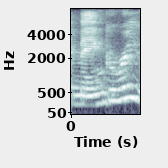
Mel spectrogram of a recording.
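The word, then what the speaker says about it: Māngere: Mangere. So people say mangere or numerous other pronunciations.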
